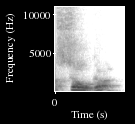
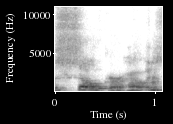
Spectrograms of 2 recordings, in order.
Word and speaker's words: soaker: soaker hose soa k k e r it's pronounced silver hose not soca i used to work with somebody that would pronounce it that way drill me nuts i'm like she's not called a soca hose it's a soaker hose okay now what i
